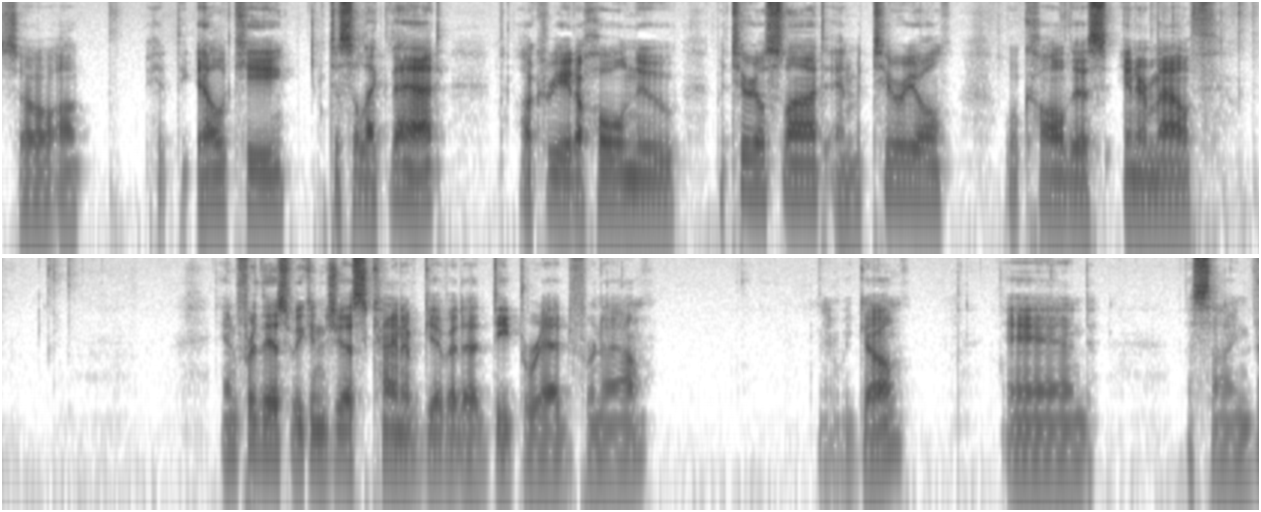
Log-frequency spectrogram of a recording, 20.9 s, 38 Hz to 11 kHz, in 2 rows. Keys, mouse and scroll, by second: 1.0 l, 4.0 click, 4.0 scroll up 2, 5.8 click, 7.3 click, 8.2 click, 9.6 n, 11.8 click, 13.1 click, 18.8-19.3 scroll down 4, 19.3-20.9 scroll up 7.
